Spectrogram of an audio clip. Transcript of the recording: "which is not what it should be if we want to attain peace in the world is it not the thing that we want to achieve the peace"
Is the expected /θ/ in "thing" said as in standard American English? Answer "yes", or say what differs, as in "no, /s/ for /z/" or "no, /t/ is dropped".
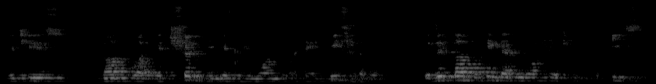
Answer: no, /t/ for /θ/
